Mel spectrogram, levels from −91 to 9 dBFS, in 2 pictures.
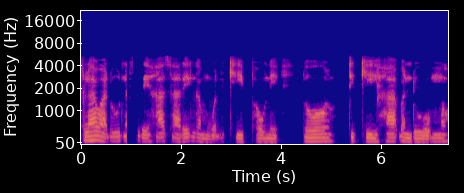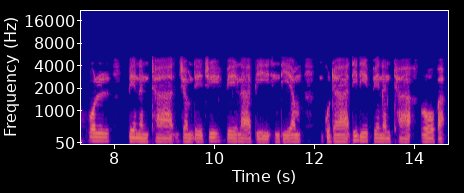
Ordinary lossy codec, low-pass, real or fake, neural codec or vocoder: AAC, 48 kbps; 5.4 kHz; real; none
